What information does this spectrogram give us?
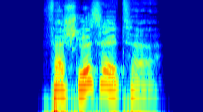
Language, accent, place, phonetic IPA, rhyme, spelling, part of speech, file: German, Germany, Berlin, [fɛɐ̯ˈʃlʏsl̩tə], -ʏsl̩tə, verschlüsselte, adjective / verb, De-verschlüsselte.ogg
- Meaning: inflection of verschlüsseln: 1. first/third-person singular preterite 2. first/third-person singular subjunctive II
